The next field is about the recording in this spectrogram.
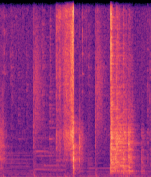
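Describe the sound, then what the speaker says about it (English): A knife slices a red onion on a cutting board, giving about half a dozen sharp chops at an uneven pace, fairly close and clear, with no talking. "Now the red onion, we're gonna slice it about"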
